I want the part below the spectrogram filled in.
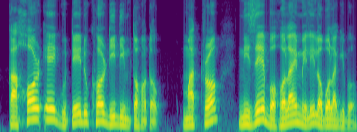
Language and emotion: Assamese, neutral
